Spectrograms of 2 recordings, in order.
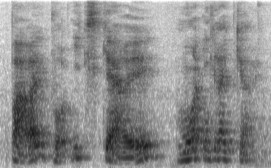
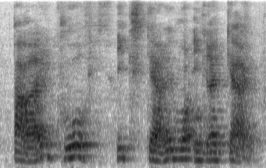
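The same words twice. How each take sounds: No difference in how they are said.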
